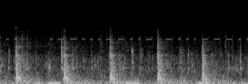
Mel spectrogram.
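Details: Fiat Uno Mille, wheel on, steering pushed by hand with an extension bar: sharp hollow knocks about twice a second with each push, coming from inside the steering rack rather than the tie-rod end; worn steering rack.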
